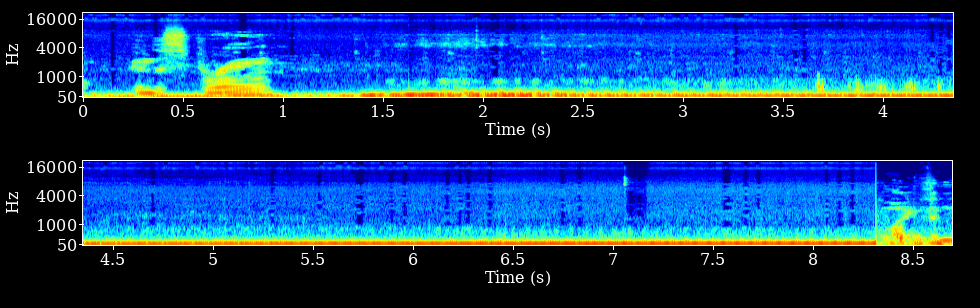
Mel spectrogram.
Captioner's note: exhaust rumbling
